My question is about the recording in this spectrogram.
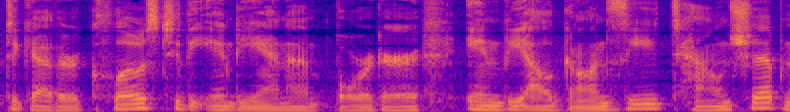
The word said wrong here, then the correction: Algansee: Now, I apologize if I got that wrong. That is Algansee, and I looked up the pronunciation, but they seem to live a pretty comfortable life on, you know, a pretty decent piece of land with their three children.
